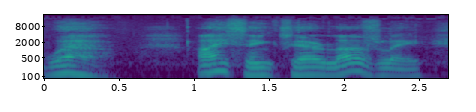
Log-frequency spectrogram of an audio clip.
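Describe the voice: A man puts on a booming character voice at a medium pitch. His pitch moves with ordinary variation.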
